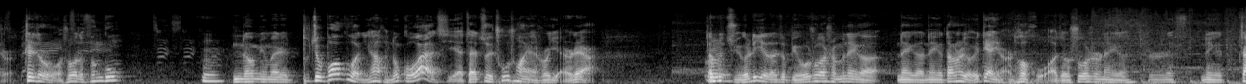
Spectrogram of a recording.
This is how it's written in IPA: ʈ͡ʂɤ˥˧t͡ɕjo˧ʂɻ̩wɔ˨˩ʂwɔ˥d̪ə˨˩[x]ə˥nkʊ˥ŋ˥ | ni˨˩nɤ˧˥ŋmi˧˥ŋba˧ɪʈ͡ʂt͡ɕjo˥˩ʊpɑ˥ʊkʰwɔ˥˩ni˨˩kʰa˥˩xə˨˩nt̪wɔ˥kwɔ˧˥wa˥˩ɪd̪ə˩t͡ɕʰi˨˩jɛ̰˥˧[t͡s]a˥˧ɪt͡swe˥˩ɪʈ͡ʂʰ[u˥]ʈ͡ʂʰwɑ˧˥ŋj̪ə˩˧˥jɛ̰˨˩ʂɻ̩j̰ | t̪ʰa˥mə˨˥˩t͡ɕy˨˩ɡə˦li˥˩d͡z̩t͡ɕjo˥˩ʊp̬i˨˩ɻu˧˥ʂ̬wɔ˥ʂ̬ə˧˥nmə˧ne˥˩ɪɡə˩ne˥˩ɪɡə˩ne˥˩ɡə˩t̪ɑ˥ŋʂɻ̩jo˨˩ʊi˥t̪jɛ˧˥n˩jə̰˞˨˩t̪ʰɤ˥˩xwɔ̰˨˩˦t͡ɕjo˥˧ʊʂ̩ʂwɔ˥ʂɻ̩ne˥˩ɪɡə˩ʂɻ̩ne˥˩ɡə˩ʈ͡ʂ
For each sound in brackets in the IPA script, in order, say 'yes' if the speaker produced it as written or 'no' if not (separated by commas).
no, yes, yes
